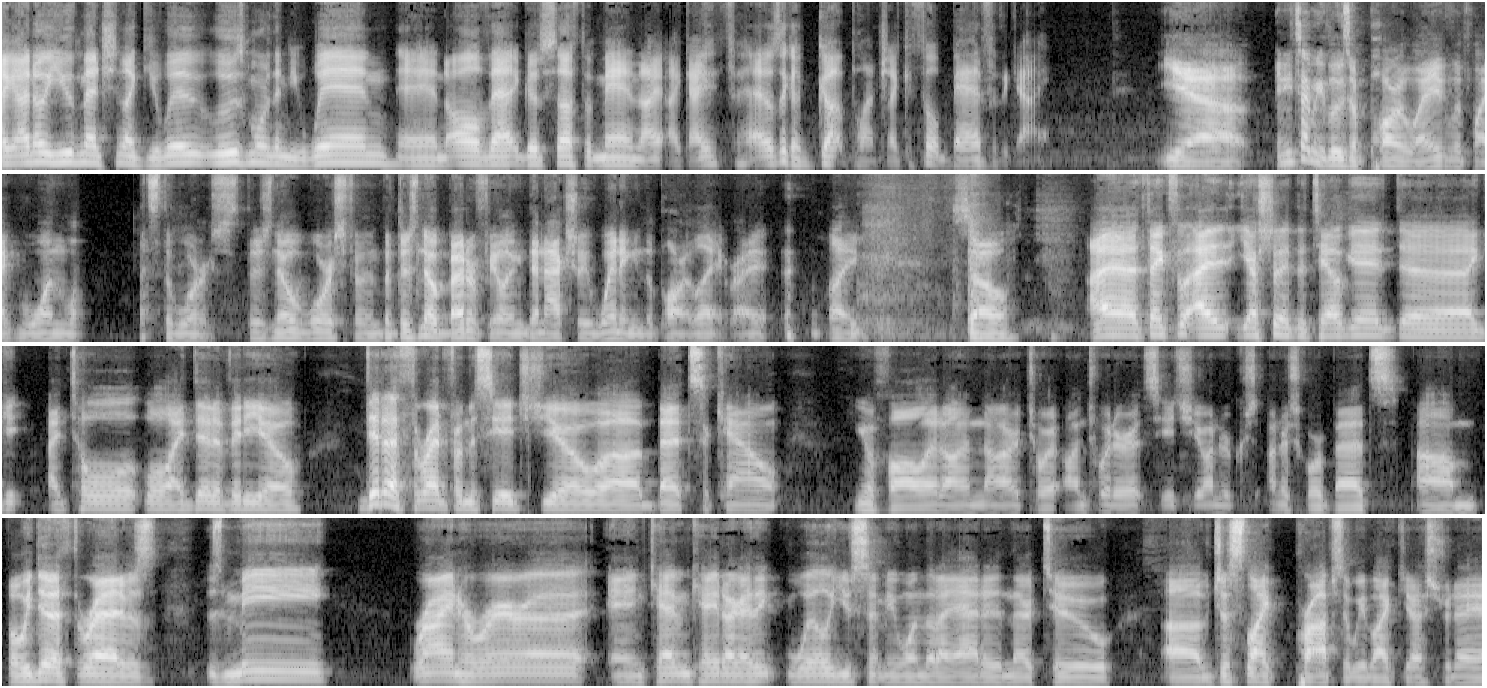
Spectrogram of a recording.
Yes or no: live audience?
no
